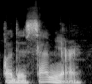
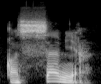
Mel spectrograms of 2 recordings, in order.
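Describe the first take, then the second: First: The d is pronounced separately before the s. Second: The d merges into the following s sound. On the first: "bukan qad sami'a" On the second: "dengan mengidghamkan dalnya ke huruf sin"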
